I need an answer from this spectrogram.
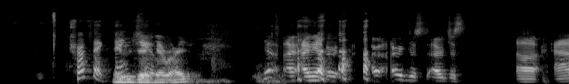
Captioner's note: laughter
